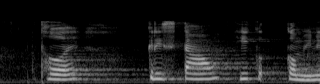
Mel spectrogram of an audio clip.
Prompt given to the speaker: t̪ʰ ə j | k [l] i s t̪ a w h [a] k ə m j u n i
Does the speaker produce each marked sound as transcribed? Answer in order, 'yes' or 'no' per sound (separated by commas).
no, no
